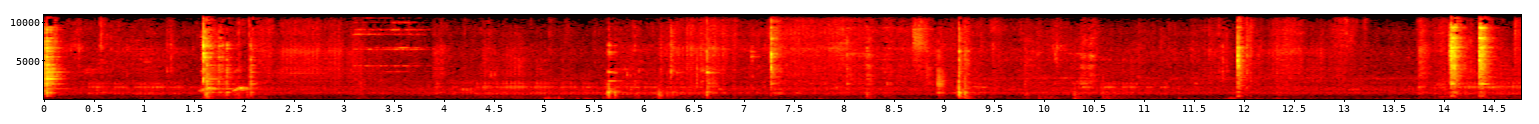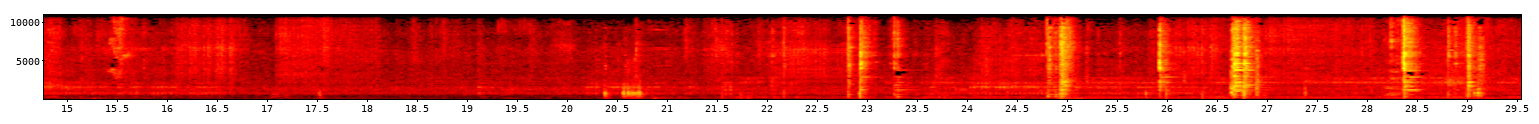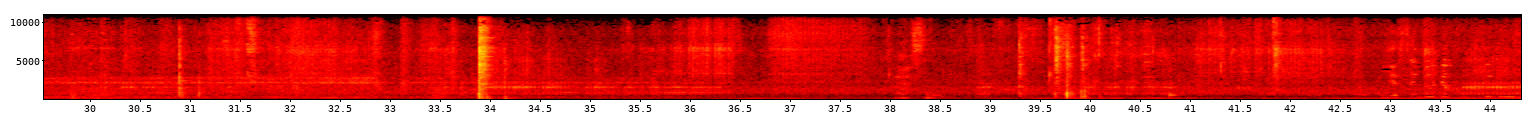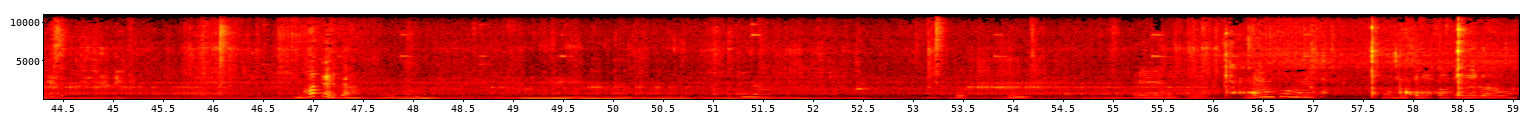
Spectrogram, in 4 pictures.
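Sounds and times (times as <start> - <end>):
cutlery clinking on a plate: 26.0 - 27.0.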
